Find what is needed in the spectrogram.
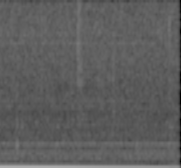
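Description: A single sustained guitar note ringing out and slowly fading, smooth and almost free of overtones.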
